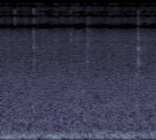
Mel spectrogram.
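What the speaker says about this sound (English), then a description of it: "rainy day here, or rainy moment, because I don't think this is rain that's going to last" A passing rain shower in Aylsham, Kingston, Jamaica, a soft steady patter of drops on surfaces forming an even, continuous hiss with no voices.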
